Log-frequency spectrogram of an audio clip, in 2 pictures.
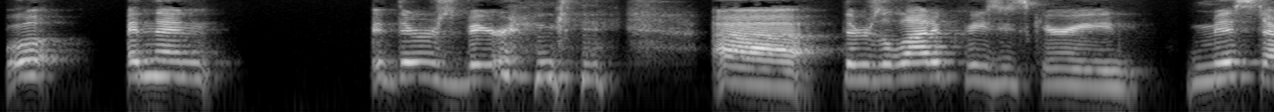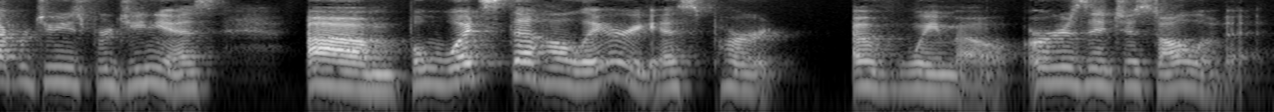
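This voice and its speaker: Female host, medium pitch, casual chat, amused delivery. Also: a bit bright. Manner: amused, quick to laugh. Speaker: talk show host.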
